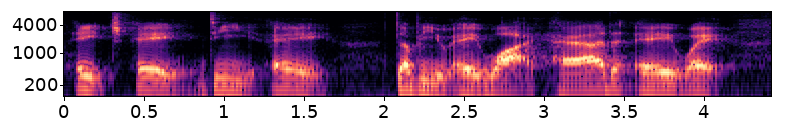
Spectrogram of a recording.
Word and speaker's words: Hadaway: h8 a waa why had a way just like it sounds that's how it's spelt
